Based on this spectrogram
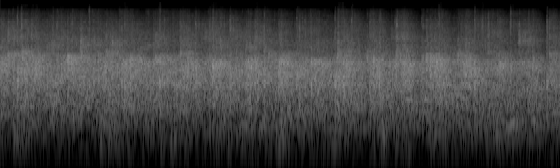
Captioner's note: audience applauding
